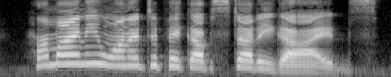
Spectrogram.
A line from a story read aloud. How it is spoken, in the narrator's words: added dryly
